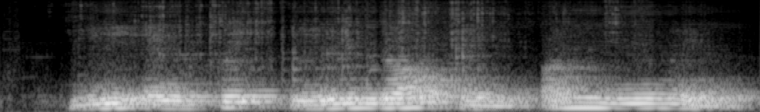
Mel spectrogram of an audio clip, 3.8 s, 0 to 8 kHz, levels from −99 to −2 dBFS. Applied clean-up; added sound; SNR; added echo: neural separator model SepFormer DNS4.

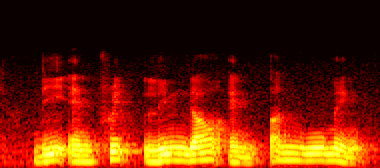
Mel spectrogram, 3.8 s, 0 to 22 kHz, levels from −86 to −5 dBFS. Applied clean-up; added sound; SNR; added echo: none; none; none; none.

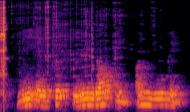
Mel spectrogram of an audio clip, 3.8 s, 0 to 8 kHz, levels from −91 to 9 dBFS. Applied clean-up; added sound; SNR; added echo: classical method WPE with log-MMSE.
